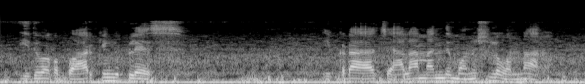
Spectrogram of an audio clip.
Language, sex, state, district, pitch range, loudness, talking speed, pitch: Telugu, male, Andhra Pradesh, Manyam, 100-125 Hz, -14 LUFS, 90 wpm, 110 Hz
